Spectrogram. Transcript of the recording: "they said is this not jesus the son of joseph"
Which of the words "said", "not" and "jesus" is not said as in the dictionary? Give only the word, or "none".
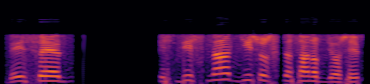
jesus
